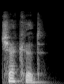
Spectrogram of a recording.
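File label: "checkered", British English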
